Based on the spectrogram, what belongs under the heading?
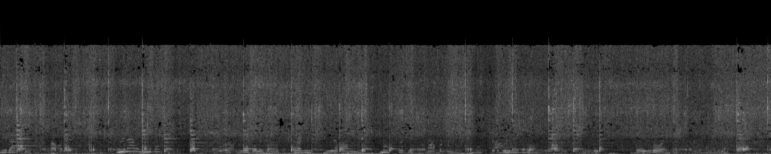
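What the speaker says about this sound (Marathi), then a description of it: "आता आम्ही परतून घेत आहोत बघा." Paneer is sautéed in a pan, crackling and sizzling steadily while a spatula stirs and scrapes at frequent intervals, with someone speaking over the cooking.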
